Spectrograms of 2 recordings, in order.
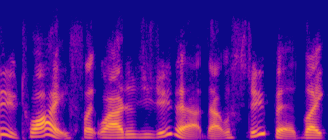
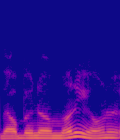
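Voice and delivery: soft, low, nonchalant, offhand voice. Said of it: "so nonchalantly".

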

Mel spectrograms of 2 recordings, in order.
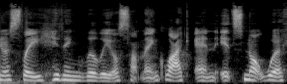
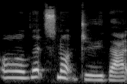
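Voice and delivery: put-on extra-calm, gentle-parent tone, voice lifted; 7 semitones higher than usual. Imitating a parent in a gentle parenting video: imitating a really calm voice. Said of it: "in a really calm voice".

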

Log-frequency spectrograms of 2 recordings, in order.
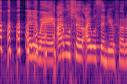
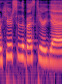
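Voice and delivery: ordinary talk

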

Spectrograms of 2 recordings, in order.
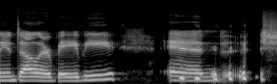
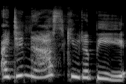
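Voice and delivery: put-on screaming, higher; 10 semitones higher than usual. Retelling a teen's angry retort to a helper: imitating someone screaming. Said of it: "'cause she's screaming at him".

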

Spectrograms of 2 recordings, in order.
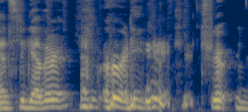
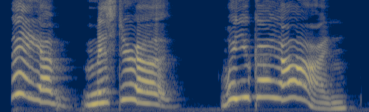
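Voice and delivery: put-on little boy voice, much higher; 10 semitones higher than usual. Acting out a little boy running up to a man in a suit, little boy voice. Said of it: "Boy's gonna go".

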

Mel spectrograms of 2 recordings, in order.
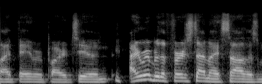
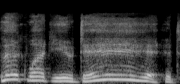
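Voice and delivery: grand voice of God, pitched up, long did; 5 semitones higher, 3 dB louder than usual. Describing Bradley Dourif's movie scene explaining to Ripley, in his voice-of-God delivery. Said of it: "this awesome like voice of God thing".

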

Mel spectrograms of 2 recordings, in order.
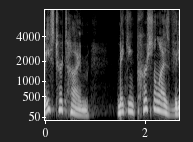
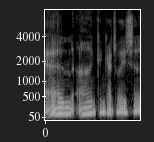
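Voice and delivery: play-acted listless, uninterested, can't-be-bothered tone; 8 dB quieter than usual. Retelling a congratulations video sent to Suzanne: imitating a bored tone. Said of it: "And she's just, like, bored".

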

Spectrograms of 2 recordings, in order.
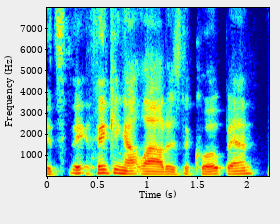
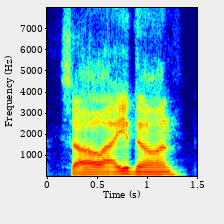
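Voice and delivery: put-on old man voice, louder; 5 dB louder than usual. Imitating Granddad calling from Pennsylvania: imitating Granddad on the phone. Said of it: "here he is calling me from".

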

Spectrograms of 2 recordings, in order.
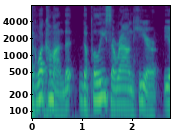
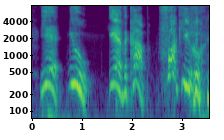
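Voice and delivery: shrill, very loud, high-pitched all-out yelling; 12 semitones higher, 9 dB louder than usual. Recounting a young man he is pulling away, imitating someone yelling at a cop. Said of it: "He just starts yelling at the guy".

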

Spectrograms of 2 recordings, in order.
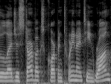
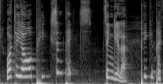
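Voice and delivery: very high, swooping, British accent creeping in; 12 semitones higher, 6 dB louder than usual. Asking the other speaker for peaks and pits: gradually slipping into British accent. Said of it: "a gradual going into a British accent".

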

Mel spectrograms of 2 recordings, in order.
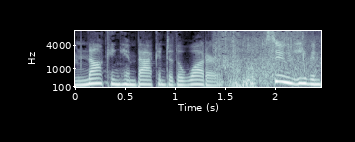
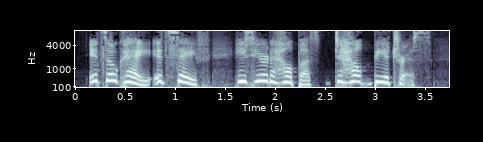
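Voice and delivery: raised, pitched-up voice calling across; 6 semitones higher, 4 dB louder than usual. Narrating a boy calling to the others backing away from the unicorn, calling out. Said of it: "Tom called out".

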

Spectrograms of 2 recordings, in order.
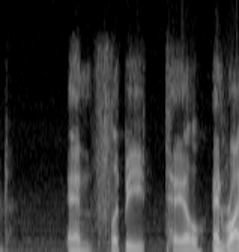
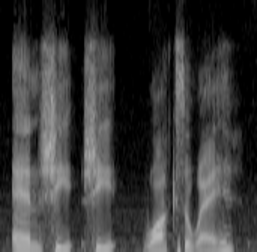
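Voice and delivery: usual speaking voice

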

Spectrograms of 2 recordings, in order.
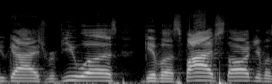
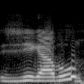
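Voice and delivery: fake Haitian accent, said louder; 5 dB louder than usual. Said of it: "Why you gotta put the Haitian accent on it?".

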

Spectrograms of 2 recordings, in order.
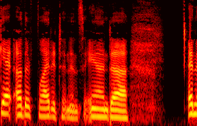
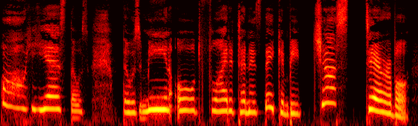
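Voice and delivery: sweet, kindly, soothing, sympathetic, pitched up; 7 semitones higher than usual. Retelling a coworker comforting a new flight attendant: imitating a sweet sympathetic voice. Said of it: "this sweet girl being so sympathetic".

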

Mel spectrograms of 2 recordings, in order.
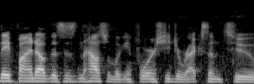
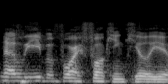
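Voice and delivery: normal talking voice

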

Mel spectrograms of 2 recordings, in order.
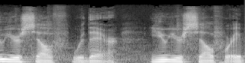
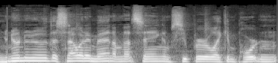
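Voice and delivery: quick, nervous tone. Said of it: "Then she got nervous".

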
